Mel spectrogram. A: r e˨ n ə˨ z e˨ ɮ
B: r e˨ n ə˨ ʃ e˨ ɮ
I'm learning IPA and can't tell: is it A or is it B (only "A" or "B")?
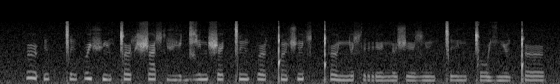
B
